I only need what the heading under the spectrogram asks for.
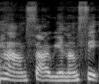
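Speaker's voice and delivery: normal talking voice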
